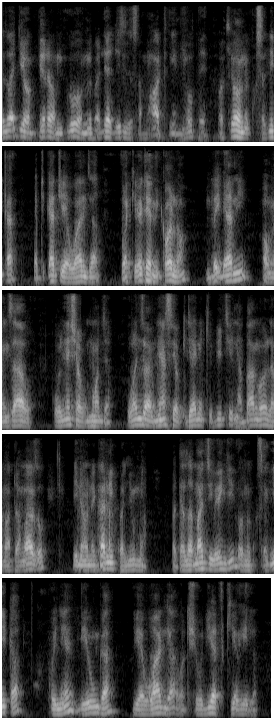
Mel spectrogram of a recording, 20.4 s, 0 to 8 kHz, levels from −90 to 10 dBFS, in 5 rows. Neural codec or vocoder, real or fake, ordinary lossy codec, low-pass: codec, 24 kHz, 1.5 kbps, HILCodec; fake; AAC, 32 kbps; 7.2 kHz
